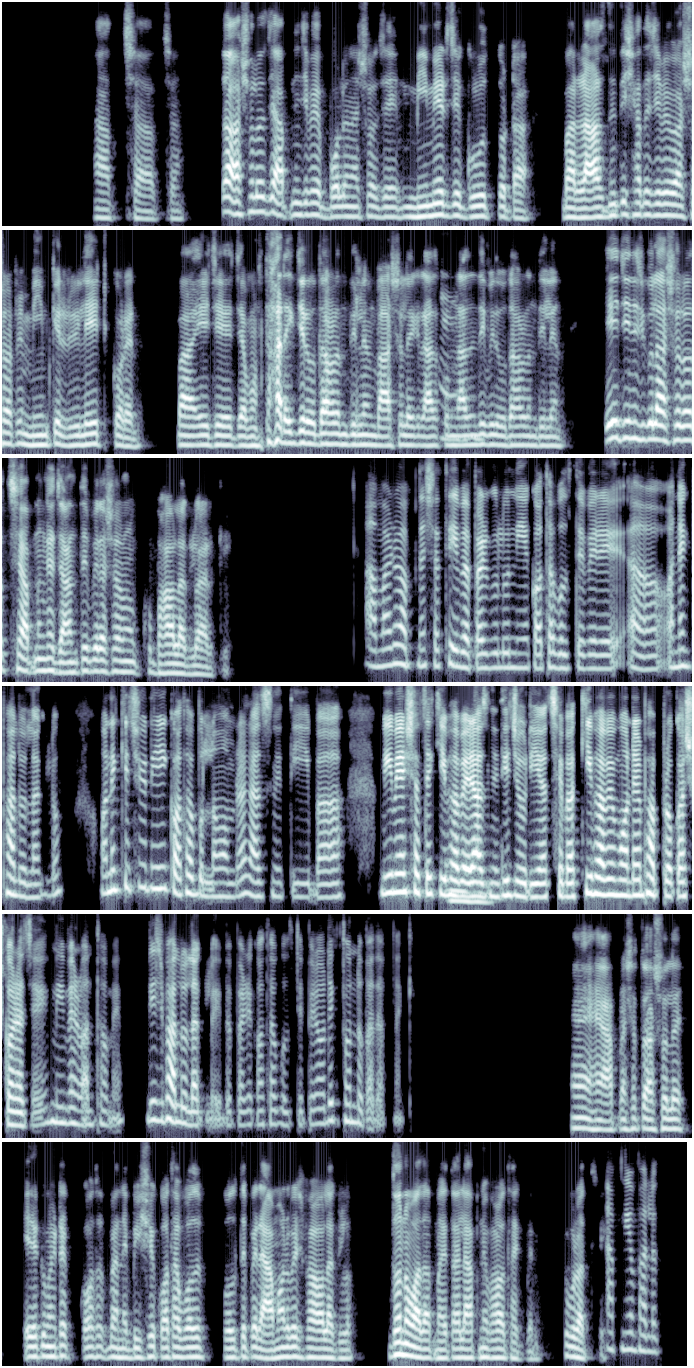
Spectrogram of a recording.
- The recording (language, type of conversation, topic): Bengali, podcast, মিমগুলো কীভাবে রাজনীতি ও মানুষের মানসিকতা বদলে দেয় বলে তুমি মনে করো?
- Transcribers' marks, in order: scoff; tapping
